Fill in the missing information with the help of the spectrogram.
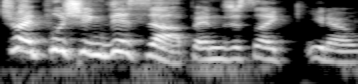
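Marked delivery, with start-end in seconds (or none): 0.0-1.2 loud, shrill, barking put-on Russian accent yell. Describing her fitness domination fantasy, she yells at a man doing push-ups: mock yell in fake Russian accent. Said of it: "yell at him in a Russian accent".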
